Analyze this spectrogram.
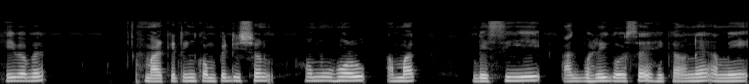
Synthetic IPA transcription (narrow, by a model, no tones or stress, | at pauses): xejbabɛ | maɹketiŋkɔmpit̬isɔn | xomuɦɔɹ | amak̚ | besiej | aɡ̚bʱaɹiɡojsɛxejka̰ɹɔnɛami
